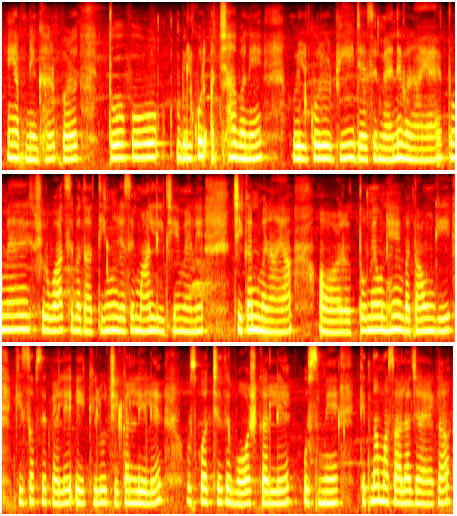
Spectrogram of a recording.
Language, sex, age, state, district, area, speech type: Urdu, female, 18-30, Uttar Pradesh, Lucknow, urban, spontaneous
